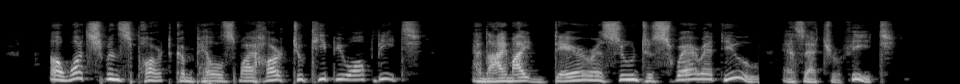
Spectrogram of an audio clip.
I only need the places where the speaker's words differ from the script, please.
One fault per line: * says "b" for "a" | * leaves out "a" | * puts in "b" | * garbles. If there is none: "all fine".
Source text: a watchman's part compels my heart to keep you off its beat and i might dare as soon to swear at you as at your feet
* leaves out "its"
